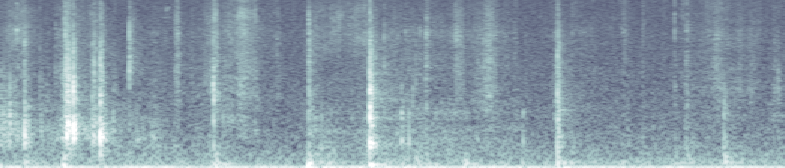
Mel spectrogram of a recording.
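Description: A folding cardboard game board being handled and folded on a table: a scattering of light taps, clicks and soft scrapes.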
